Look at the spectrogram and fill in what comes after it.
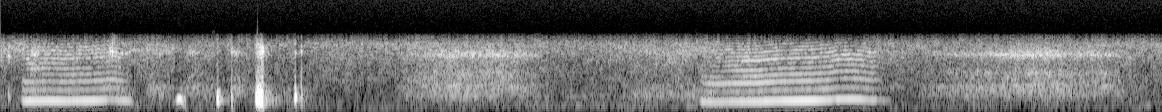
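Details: Sleeping pet cat snoring like a person: two humming, tonal snores on breathing in, soft breathy sounds and brief clicks between them.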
